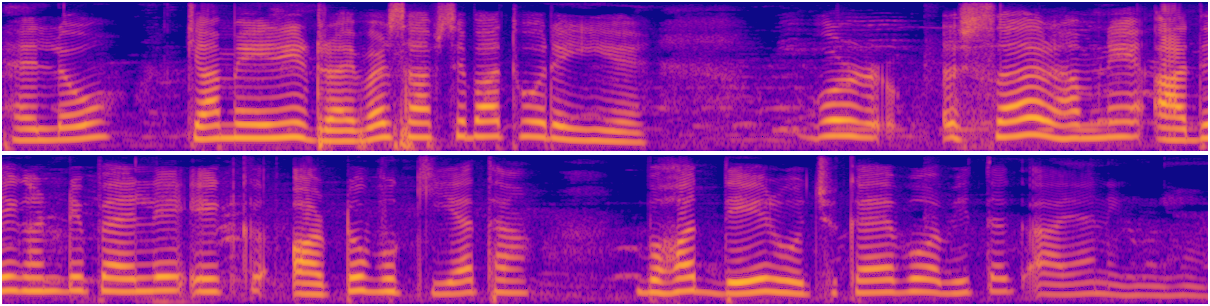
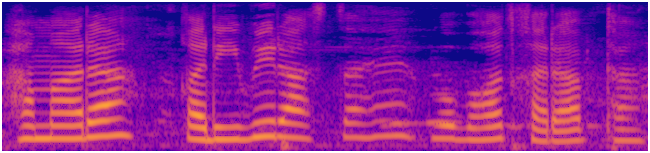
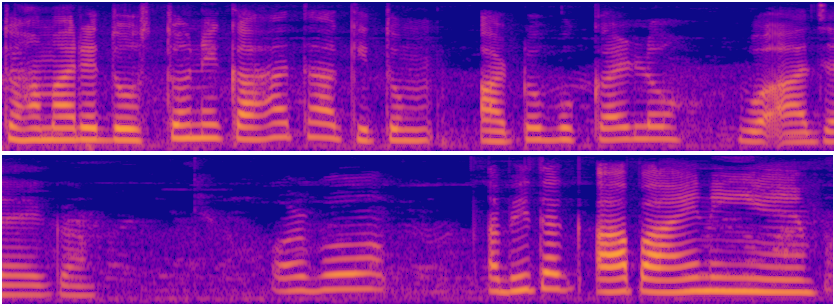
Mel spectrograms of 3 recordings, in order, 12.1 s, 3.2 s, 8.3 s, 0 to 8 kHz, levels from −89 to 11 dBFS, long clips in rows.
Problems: constant background noise, background conversations at intervals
